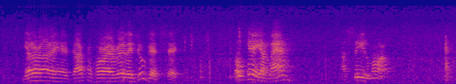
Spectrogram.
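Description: A man speaks with animation on an old, hissy recording.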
